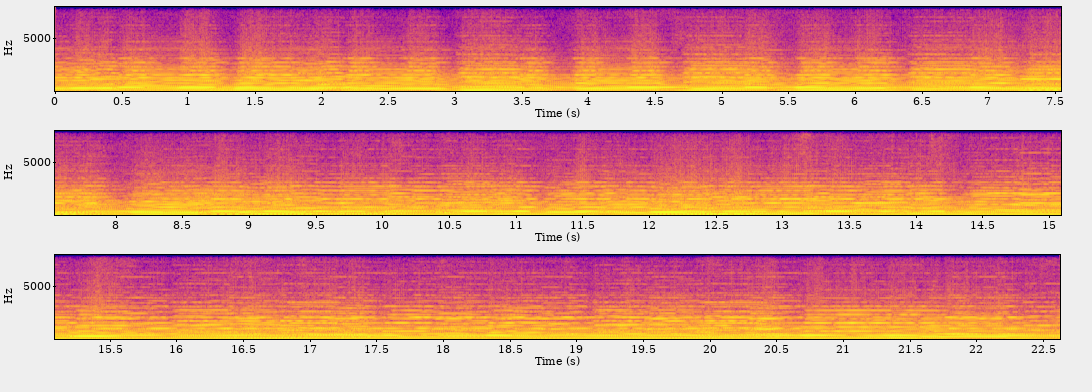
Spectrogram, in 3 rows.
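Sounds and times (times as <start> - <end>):
organ outro: 0.0 - 22.6.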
